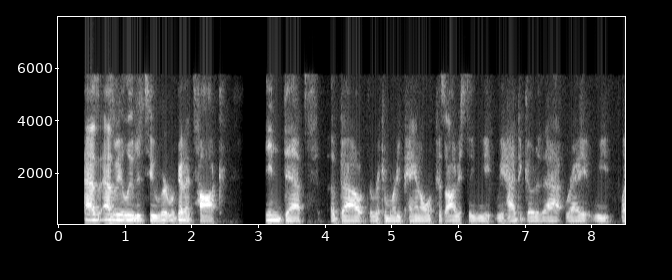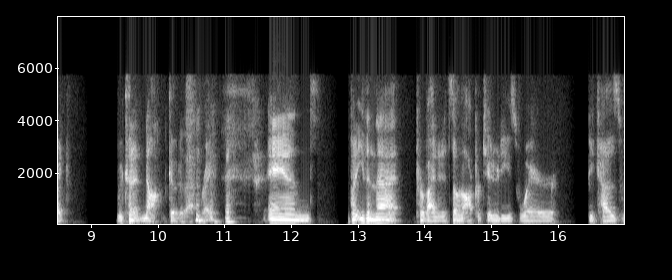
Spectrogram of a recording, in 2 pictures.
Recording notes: We do a very special nighttime live, fireside chat podcast on location for San Diego Comic Con! Pardon the audio quality... After all, we were live!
